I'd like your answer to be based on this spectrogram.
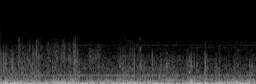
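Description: Wind buffets the microphone in a steady low roar, with no voices.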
